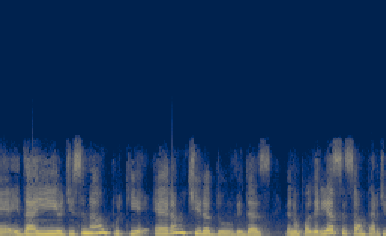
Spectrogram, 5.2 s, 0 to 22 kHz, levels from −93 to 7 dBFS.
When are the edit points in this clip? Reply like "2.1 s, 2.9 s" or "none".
none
